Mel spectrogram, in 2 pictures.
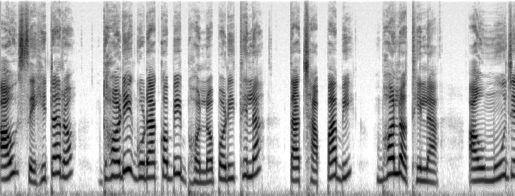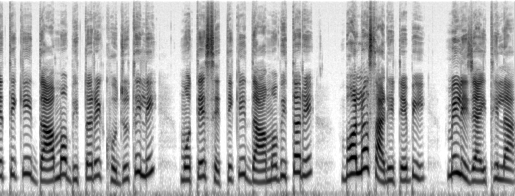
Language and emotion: Odia, neutral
